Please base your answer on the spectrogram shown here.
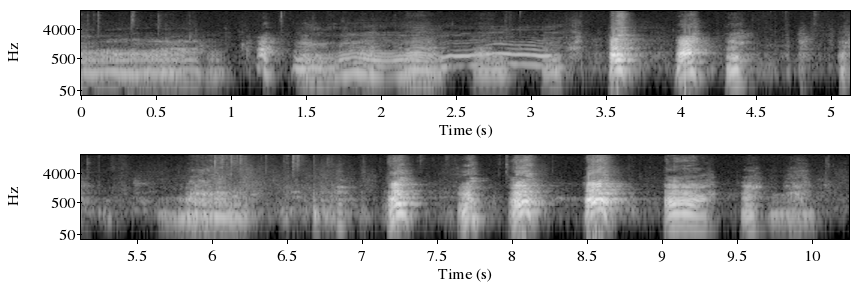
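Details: Basset Hounds playing together: a run of rolling growls and wavering whine-like grumbles, then a burst of sharp, closely spaced barks in quick irregular succession.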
